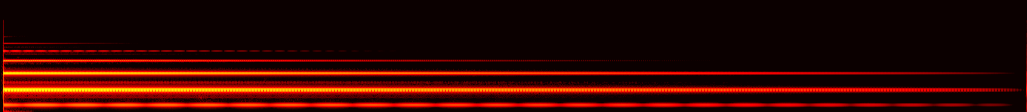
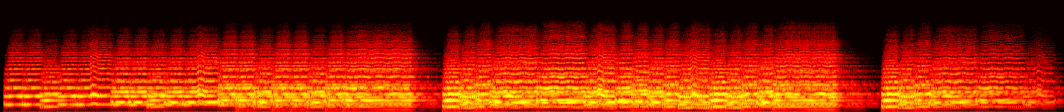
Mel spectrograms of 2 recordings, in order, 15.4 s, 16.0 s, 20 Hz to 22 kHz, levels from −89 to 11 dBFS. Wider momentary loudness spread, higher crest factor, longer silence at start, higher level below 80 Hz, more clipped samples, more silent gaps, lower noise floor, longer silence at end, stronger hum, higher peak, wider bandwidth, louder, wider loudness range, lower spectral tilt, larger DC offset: first, 24 LU vs 8 LU; about the same, 18 dB vs 14 dB; about the same, 0.05 s vs 0.05 s; second, -78 dBFS vs -68 dBFS; neither; neither; first, -71 dBFS vs -40 dBFS; first, 3.4 s vs 0.15 s; neither; second, -6 dBFS vs -2 dBFS; second, 4.7 kHz vs 7.4 kHz; second, -20 LUFS vs -16 LUFS; first, 23 LU vs 4 LU; second, -3.5 dB/octave vs -6.5 dB/octave; second, under 0.1% vs 0.4%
